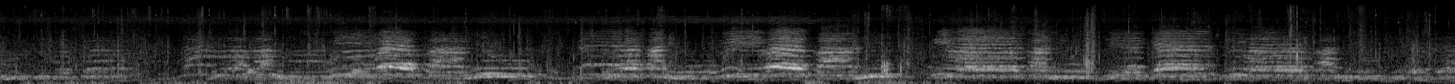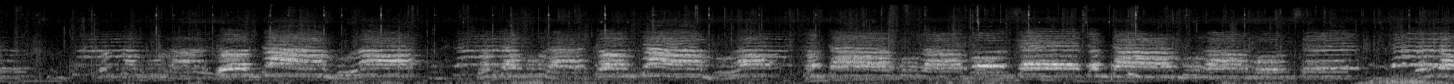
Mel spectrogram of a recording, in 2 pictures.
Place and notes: {
  "title": "Damba Primary School, Binga, Zimbabwe - We welcome you...",
  "date": "2012-11-05 10:06:00",
  "description": "…we are witnessing an award ceremony at Damba Primary School, a village in the bushland near Manjolo… the village and guest are gathered under the largest tree in the school ground… pupils are marching into the round in a long line welcoming all singing …",
  "latitude": "-17.71",
  "longitude": "27.45",
  "altitude": "613",
  "timezone": "Africa/Harare"
}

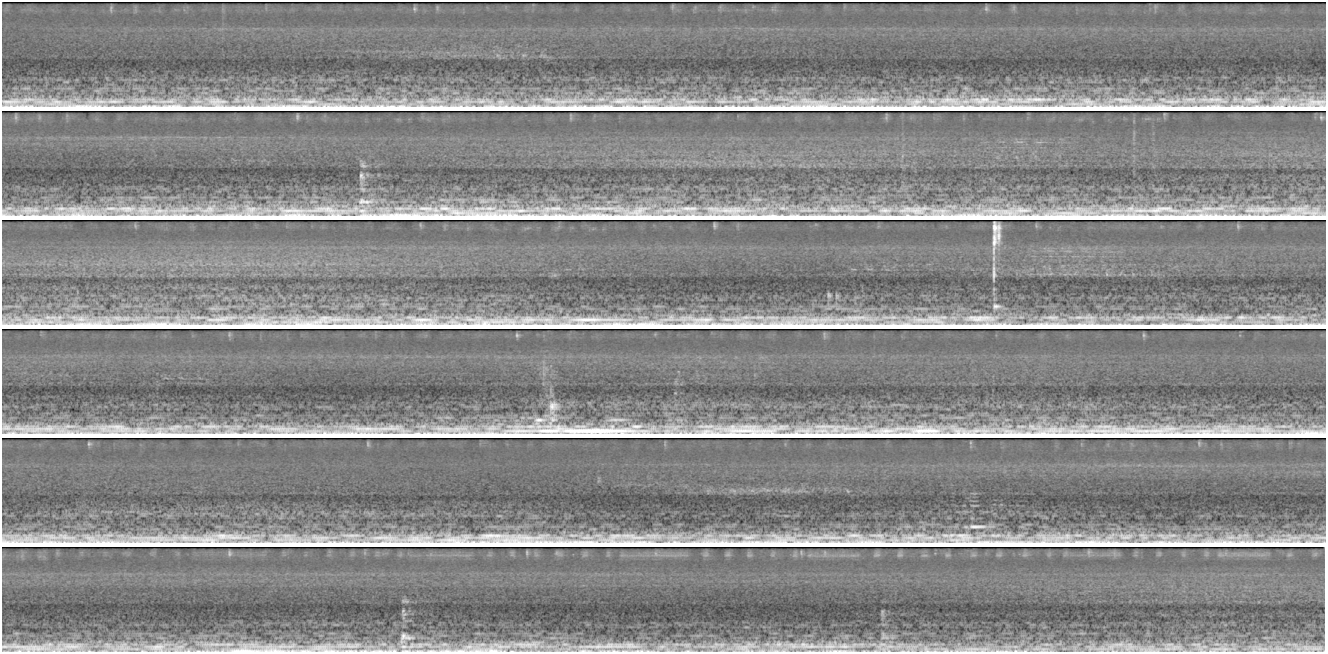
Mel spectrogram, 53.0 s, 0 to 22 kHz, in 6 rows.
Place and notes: {
  "title": "quarry, Marušići, Croatia - void voices - stony chambers of exploitation - borehole",
  "date": "2013-07-13 17:22:00",
  "latitude": "45.42",
  "longitude": "13.74",
  "altitude": "269",
  "timezone": "Europe/Zagreb"
}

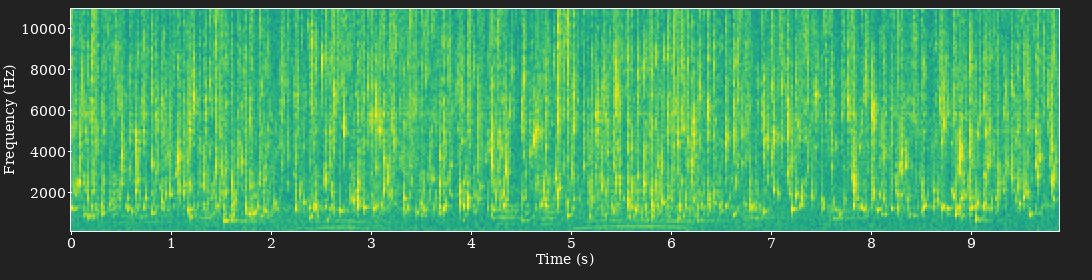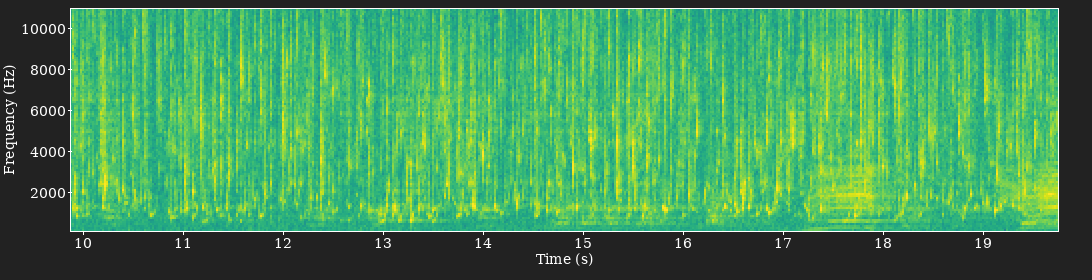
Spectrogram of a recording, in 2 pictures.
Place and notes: {
  "title": "Lithuania, Utena, evening at the dripping tube",
  "date": "2011-11-08 17:30:00",
  "description": "dripping tube in the fields, hungry cow, tractors and towns hum in the distance",
  "latitude": "55.51",
  "longitude": "25.55",
  "altitude": "112",
  "timezone": "Europe/Vilnius"
}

